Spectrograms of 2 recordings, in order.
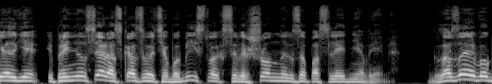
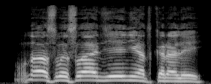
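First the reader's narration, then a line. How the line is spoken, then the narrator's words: Grumbling. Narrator (Russian): проворчал я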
